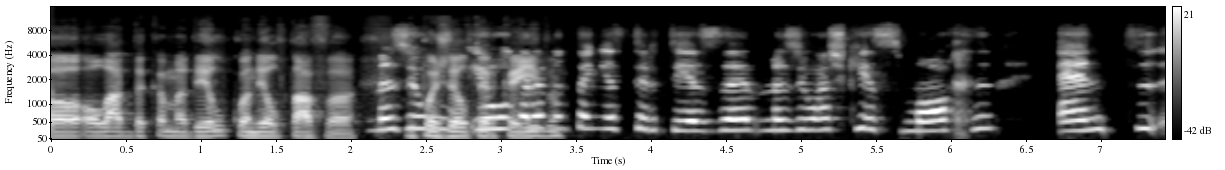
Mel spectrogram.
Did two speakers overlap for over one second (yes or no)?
yes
